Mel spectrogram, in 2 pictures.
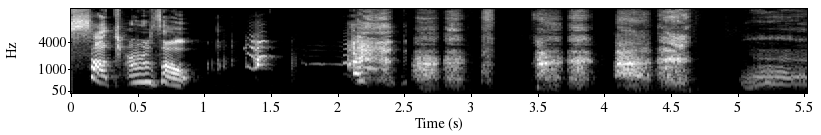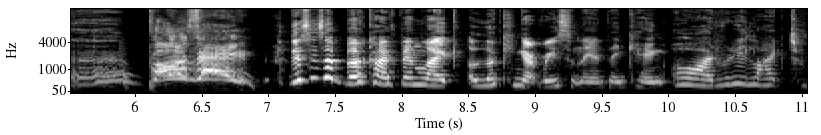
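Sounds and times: breathy excited gasps: 2.1s - 6.0s.

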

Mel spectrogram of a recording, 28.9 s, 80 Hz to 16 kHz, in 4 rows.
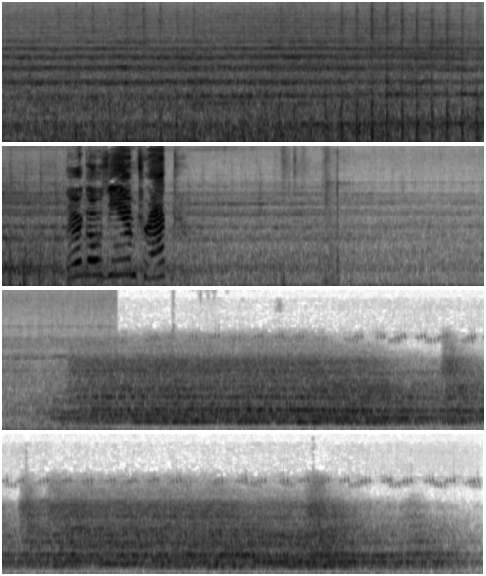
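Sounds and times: train clanks: 0.0s - 16.2s
train rumbling: 0.0s - 28.9s.

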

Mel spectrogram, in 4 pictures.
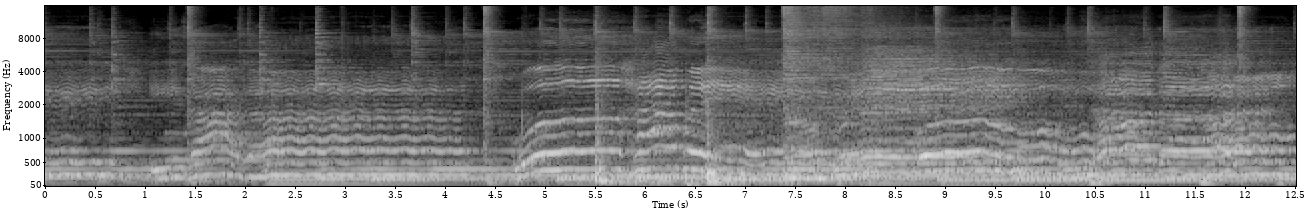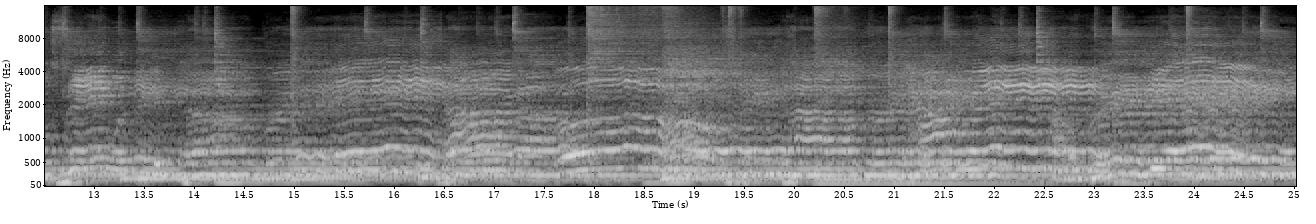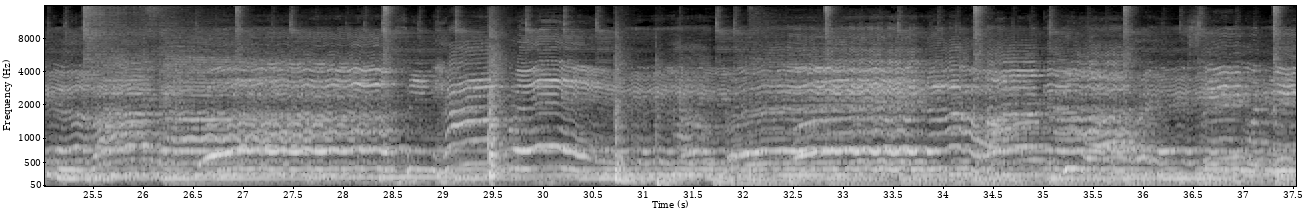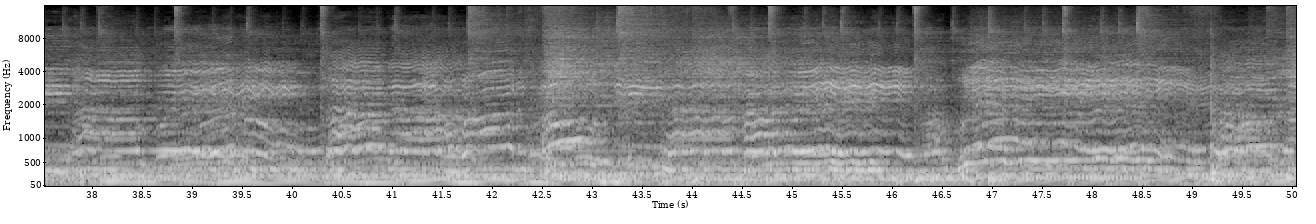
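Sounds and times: gospel singers in harmony: 0.0s - 50.0s
instrumental backing music: 0.0s - 50.0s.

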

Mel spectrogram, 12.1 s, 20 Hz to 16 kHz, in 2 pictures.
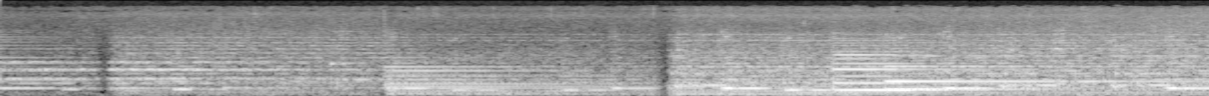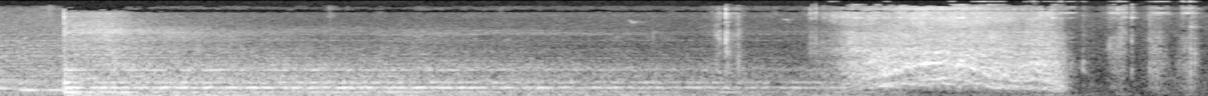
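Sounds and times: background music with held tones: 0.0s - 10.4s.

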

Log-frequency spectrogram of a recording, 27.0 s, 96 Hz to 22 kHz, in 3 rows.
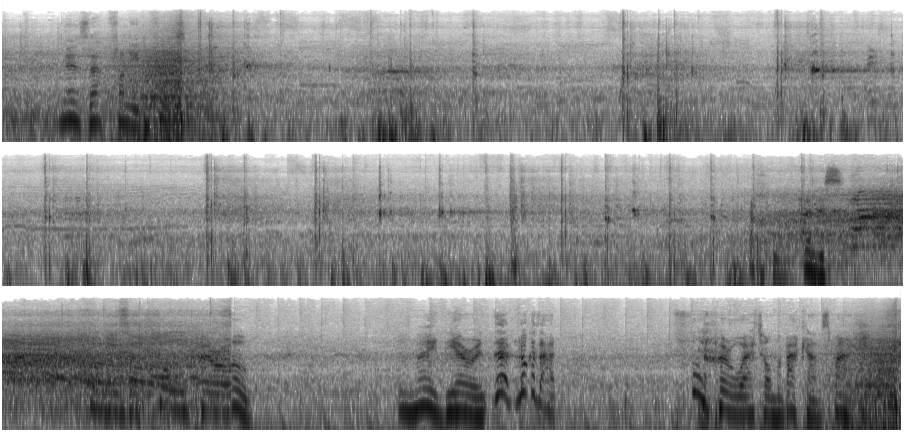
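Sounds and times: crowd hum: 0.0s - 27.0s
rackets hitting shuttlecock: 6.1s - 7.1s, 7.7s - 10.0s, 11.0s - 16.7s
shoe squeaks on court: 15.0s - 16.0s.

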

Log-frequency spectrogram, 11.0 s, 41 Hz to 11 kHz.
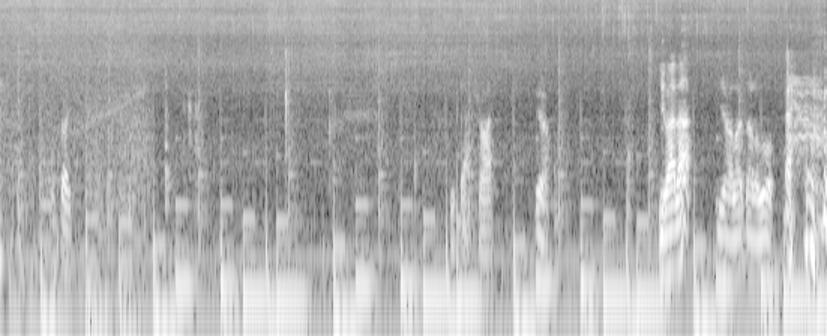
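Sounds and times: meat sizzling on a grill: 0.0s - 11.0s.

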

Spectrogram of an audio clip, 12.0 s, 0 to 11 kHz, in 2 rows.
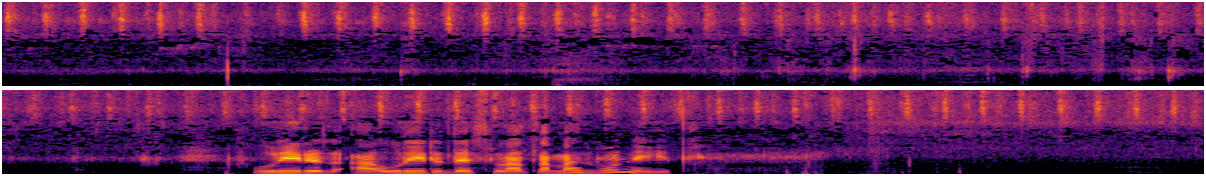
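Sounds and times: high-pitched insect chirping: 0.0s - 12.0s.

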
